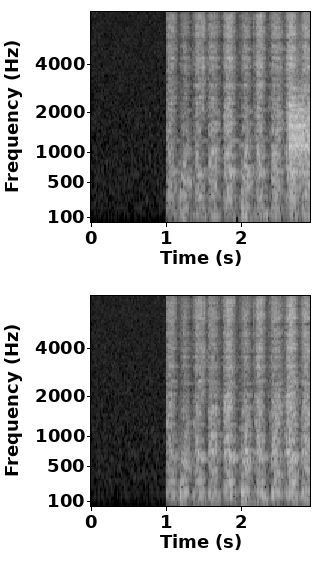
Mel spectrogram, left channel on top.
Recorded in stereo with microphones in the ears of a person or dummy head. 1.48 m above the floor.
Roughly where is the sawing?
Right.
